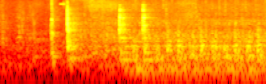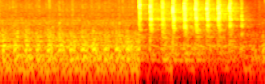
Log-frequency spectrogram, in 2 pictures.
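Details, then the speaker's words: Wood lathe turning a sycamore piece: under the cutting scrape, a quick regular ticking several times a second with the spinning work. The spindle has been noisy over recent pieces, cause unknown. "you can hear my spindle making noise again i've been doing that the last couple of pieces [Applause] drives me nuts"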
